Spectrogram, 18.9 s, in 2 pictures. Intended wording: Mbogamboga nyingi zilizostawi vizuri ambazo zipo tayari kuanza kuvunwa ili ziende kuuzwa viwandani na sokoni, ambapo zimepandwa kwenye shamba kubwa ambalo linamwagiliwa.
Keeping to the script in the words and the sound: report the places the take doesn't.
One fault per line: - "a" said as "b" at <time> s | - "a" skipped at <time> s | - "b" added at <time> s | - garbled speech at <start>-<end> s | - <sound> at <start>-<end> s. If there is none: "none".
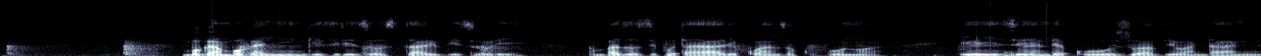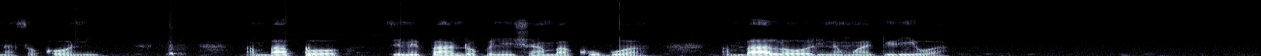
- whoosh at 10.7-10.9 s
